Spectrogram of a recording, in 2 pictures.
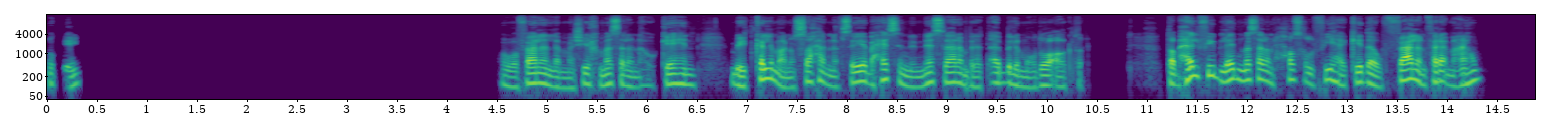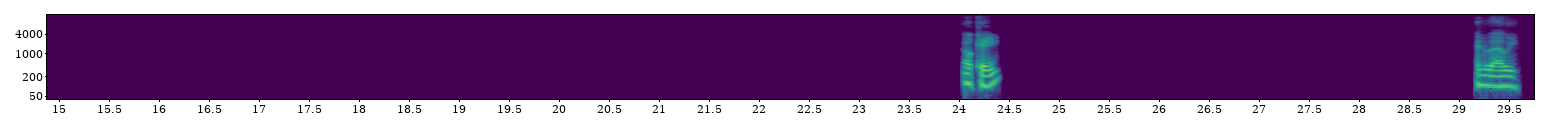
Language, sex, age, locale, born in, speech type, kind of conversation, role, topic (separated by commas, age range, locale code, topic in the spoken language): Arabic, male, 30-34, ar-EG, Egypt, read, expert-assistant, asker, ليه الناس في مجتمعات مختلفة بتتعامل مع موضوع الصحة النفسية بطرق متباينة؟ يعني إيه اللي بيخلي بعض الثقافات تعتبر العلاج النفسي عيب أو وصمة، وأماكن تانية بتشجعه كأنه عادي زي أي دكتور؟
